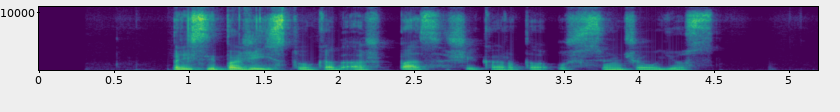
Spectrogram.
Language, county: Lithuanian, Vilnius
